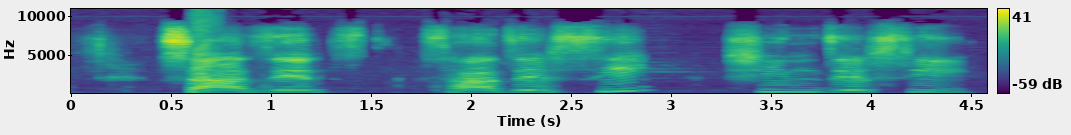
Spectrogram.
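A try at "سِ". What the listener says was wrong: এটার উচ্চারণটা হবে সাজের সি। সি, এটাতে সিটি আসবে না, সিটি আসবে না। জিহ্বার ডগা, সামনের জিহ্বার ডগা, সামনের উপরের দাঁতের আগা, জিহ্বার আগা, দাঁতের আগা হালকা স্পর্শ হবে, সাজের সি।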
